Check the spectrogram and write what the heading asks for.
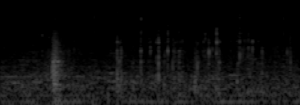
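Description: Near silence with faint, soft chewing of a mouthful of moi moi, steamed bean pudding: small scattered mouth clicks.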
